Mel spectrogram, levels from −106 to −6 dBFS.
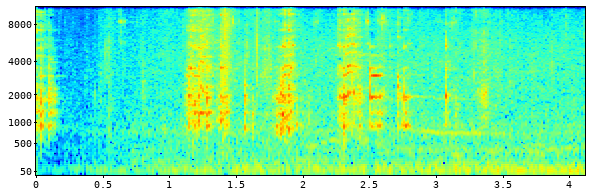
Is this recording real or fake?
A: real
